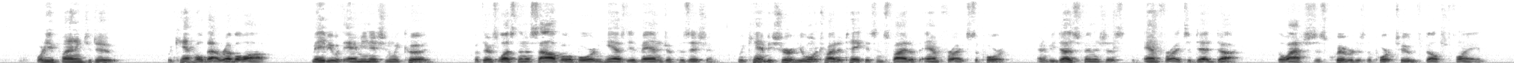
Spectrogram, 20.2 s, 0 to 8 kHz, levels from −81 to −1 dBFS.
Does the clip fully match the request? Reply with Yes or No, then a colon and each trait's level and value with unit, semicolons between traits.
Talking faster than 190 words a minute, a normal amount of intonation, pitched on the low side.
Yes: average, 200 wpm; average, 3.2 semitones; low, 110 Hz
